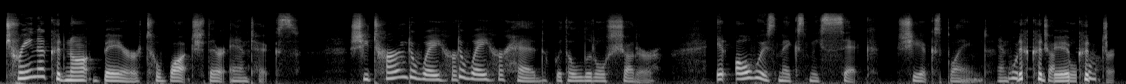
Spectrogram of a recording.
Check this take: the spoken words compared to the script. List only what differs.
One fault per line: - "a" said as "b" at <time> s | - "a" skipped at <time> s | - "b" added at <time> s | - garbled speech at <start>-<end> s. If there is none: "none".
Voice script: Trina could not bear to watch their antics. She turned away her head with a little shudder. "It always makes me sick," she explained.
- "away her" added at 4.6 s
- garbled speech at 10.0-11.2 s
